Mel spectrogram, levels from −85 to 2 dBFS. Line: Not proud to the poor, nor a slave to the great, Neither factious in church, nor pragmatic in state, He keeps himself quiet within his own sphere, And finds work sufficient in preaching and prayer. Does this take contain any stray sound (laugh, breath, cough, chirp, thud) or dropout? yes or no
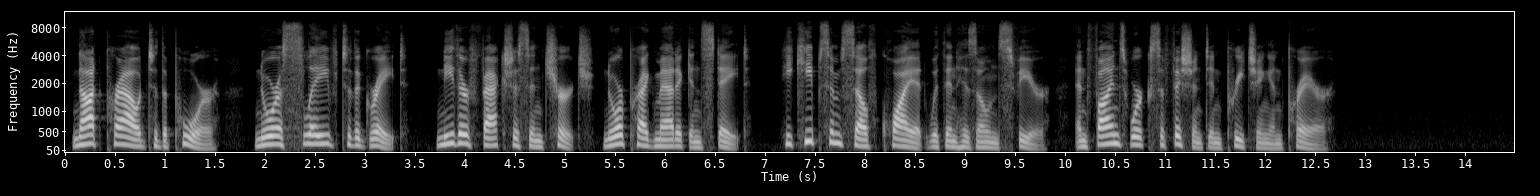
no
